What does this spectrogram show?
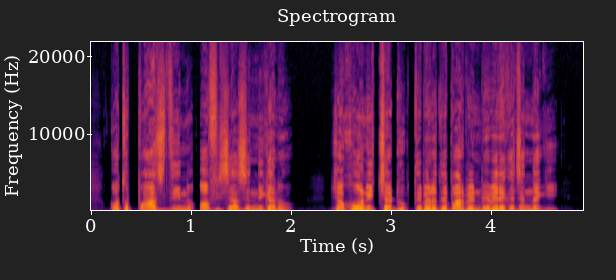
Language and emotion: Bengali, angry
